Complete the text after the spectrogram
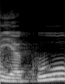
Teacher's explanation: মদ তাবাই পেশের বাম পাশে জজম ওয়ালা ওয়াও একালিফ টেনে পড়তে হবে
